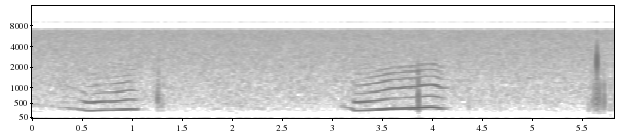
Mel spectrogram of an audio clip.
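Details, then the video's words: A 12-year-old domestic cat asleep and snoring very loudly. Two tonal, humming snores about a second long, roughly three seconds apart. Each one rises slightly and then holds steady. Faint clicks fall between them in a quiet room. "My cat Sophie... Snores!"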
